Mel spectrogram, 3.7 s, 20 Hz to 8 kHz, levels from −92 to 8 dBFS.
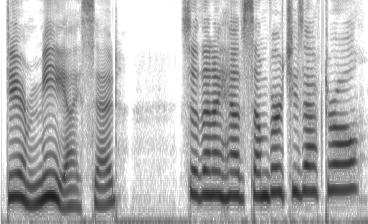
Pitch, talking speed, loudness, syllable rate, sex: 275 Hz, 195 wpm, -15 LUFS, 4.7 syllables/s, female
